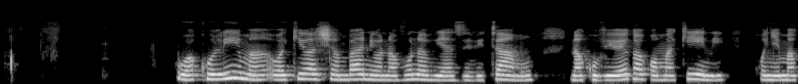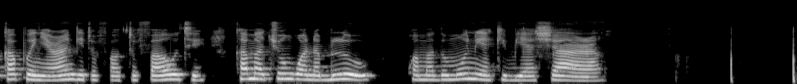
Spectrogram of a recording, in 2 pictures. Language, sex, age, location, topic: Swahili, female, 18-24, Dar es Salaam, agriculture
